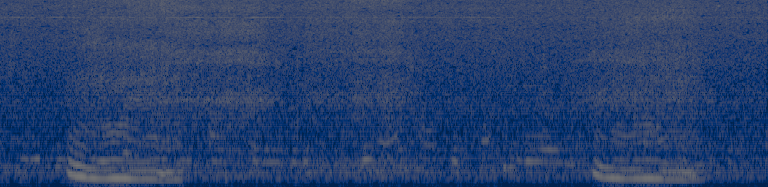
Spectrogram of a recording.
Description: Our cat Toby is snoring in his sleep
